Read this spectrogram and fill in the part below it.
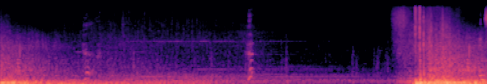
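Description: Casting the Confringo explosion spell in the video game Hogwarts Legacy sets off a loud, booming burst after a quieter stretch of rumbling ambience, and an earlier blast fades out at the start.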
